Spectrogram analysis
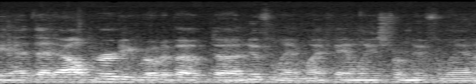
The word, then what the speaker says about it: Newfoundland: Nor is it to be called Newfoundland. The attempt to rhyme the last 2 syllables always seemed bizarre to me. Perhaps it is meant as a partial concession between mainland sensibility and local dialect. Just call it Newfoundland, if you please.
